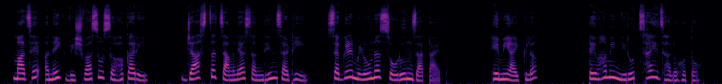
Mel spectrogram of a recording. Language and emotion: Marathi, sad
